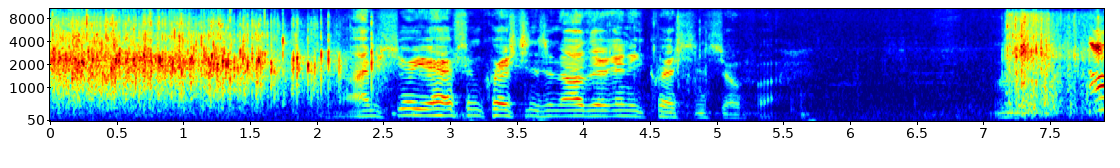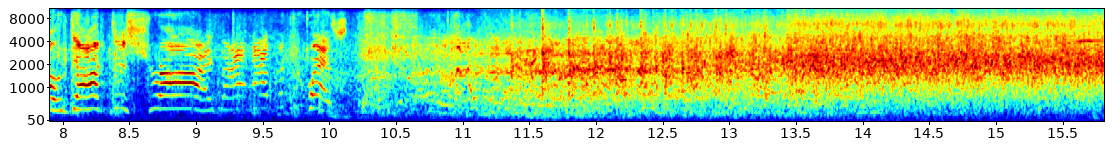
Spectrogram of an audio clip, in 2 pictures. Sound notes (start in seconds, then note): 7.1 rustling; 10.1 audience laughing; 13.1 audience applauding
